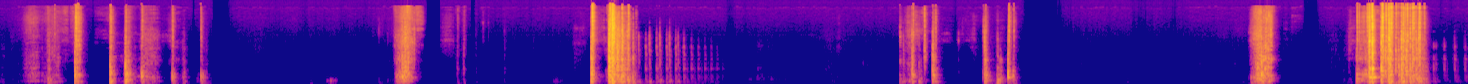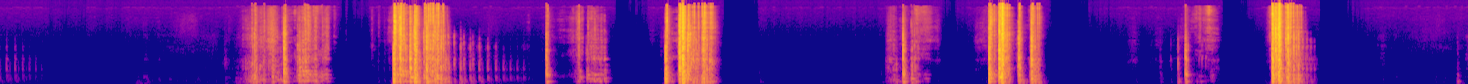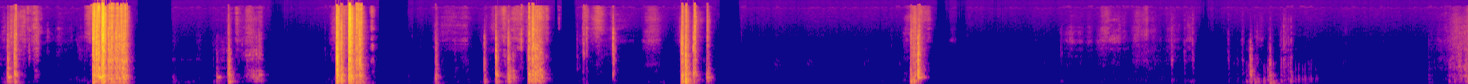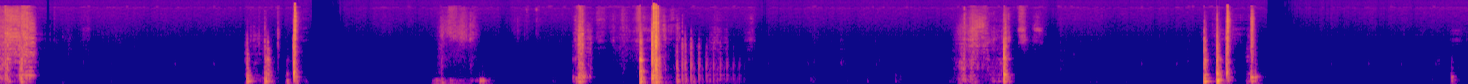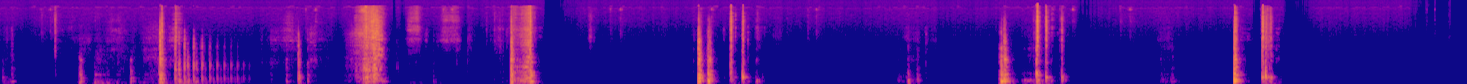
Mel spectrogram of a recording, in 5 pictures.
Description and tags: handling picture frame
Grabbing a picture frame off a table. Throwing it down. Multiple times for variety.
frame, handling, picture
